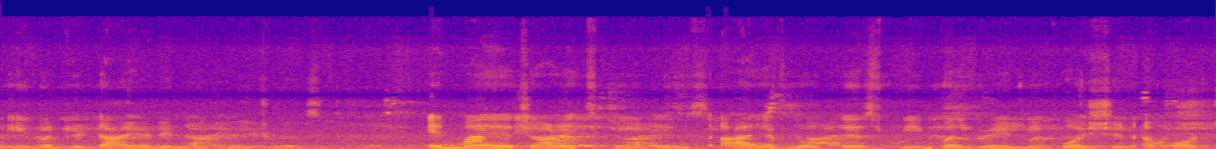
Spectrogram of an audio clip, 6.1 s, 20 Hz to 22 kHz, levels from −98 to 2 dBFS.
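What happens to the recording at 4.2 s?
At 4.2 s the speech carries echo with no canceller, present throughout the clip. The far end's loudspeaker feeds its microphone unchecked, so each phrase returns around 0.4 s later as a thinner copy, about 9 dB below the direct speech.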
